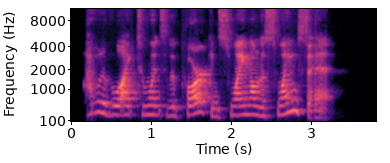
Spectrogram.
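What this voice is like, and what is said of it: Exaggerated twangy accent. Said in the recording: “I'm using my twang”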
